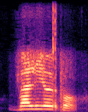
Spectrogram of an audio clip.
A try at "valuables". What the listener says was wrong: Just remember the S on the end here, valuables.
